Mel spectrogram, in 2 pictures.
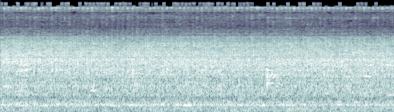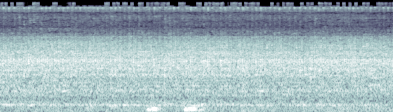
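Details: Hyundai Accent with check engine light, misfire and stalling while driving: the idle carries a busy, dry top-end clatter over an uneven note; oil starvation suspected but no oil warning light; spark plugs and oil to be changed.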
